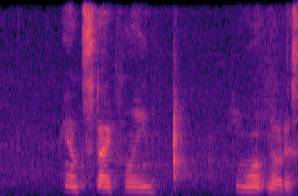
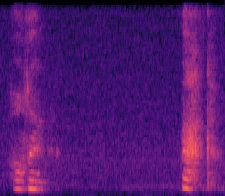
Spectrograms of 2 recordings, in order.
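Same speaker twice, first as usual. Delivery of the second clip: about to sneeze; 8 semitones higher than usual. Acted. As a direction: voice rising before a sneeze. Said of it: "I'm gonna sneeze again".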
